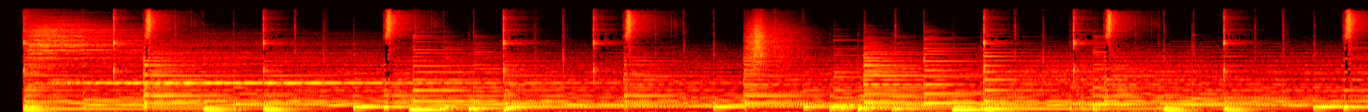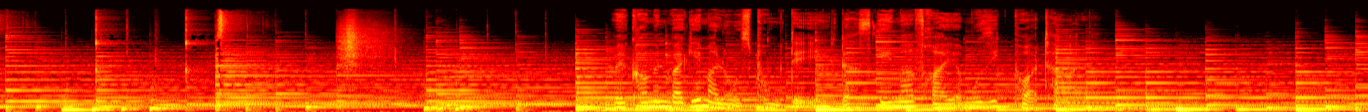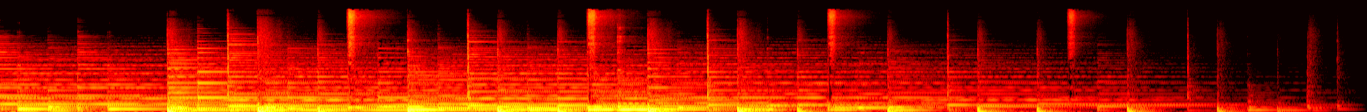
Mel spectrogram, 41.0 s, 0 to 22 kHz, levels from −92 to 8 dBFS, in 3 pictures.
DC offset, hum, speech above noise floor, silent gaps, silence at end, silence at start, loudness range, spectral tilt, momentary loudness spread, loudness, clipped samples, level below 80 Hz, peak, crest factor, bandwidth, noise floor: under 0.1%; none; 39 dB; none; 0.6 s; 0.25 s; 9 LU; -6.5 dB/octave; 12 LU; -20 LUFS; under 0.1%; -30 dBFS; -2 dBFS; 18 dB; 15.5 kHz; -56 dBFS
